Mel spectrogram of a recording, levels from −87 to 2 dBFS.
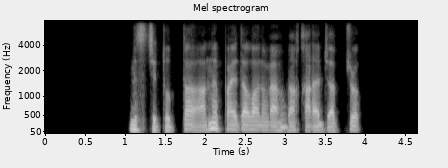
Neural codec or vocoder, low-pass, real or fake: codec, 16 kHz, 1 kbps, FunCodec, trained on LibriTTS, 50 frames a second; 7.2 kHz; fake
